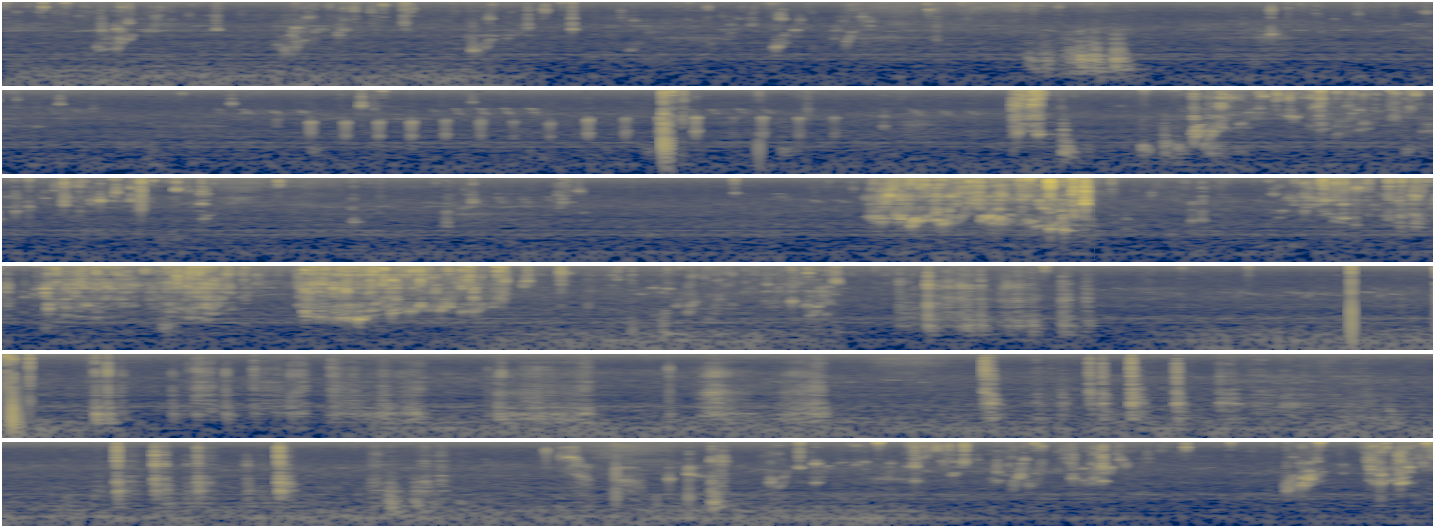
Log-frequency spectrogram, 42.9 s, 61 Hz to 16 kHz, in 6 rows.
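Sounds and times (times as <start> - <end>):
water drips: 0.0 - 4.8, 12.2 - 15.4, 17.9 - 25.7, 38.6 - 42.9.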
